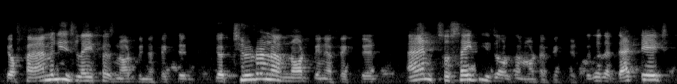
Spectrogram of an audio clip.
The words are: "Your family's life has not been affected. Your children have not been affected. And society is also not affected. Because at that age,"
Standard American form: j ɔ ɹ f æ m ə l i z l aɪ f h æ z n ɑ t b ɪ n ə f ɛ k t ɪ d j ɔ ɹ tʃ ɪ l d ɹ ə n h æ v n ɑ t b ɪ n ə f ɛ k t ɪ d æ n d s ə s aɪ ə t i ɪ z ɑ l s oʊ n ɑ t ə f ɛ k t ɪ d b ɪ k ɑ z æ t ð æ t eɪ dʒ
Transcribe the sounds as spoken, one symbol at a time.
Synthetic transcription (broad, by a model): j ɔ ɹ f æ m ə l i z l aɪ f h æ z n ɑ t b ɪ n ə f ɛ k t ɪ d j ɔ ɹ tʃ ɪ l d ɹ ə n h æ v n ɑ t b ɪ n ə f ɛ k t ɪ d æ n d s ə s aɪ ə t i ɪ z ɑ l s oʊ n ɑ t ə f ɛ k t ɪ d b ɪ k ɑ z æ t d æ t eɪ dʒ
